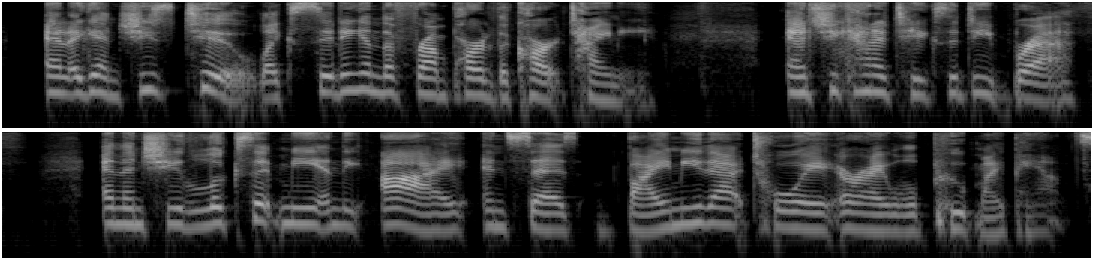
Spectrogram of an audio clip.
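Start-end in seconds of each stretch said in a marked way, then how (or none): 8.6-10.9 put-on deadpan menacing tone. Retelling a two-year-old daughter's threat in a store: imitating a straight-faced threat. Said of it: "Did she say it with a straight face?".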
